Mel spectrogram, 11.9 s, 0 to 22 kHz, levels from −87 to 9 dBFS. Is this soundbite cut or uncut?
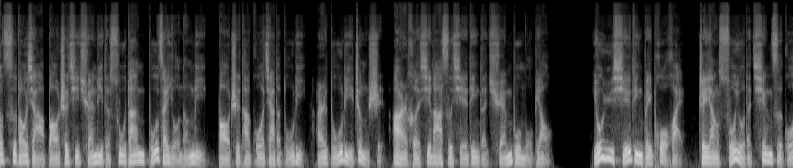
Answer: cut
